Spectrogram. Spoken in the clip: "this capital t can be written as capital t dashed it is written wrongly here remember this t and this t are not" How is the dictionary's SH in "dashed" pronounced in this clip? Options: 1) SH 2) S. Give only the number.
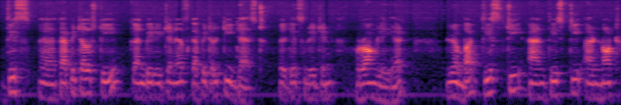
2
